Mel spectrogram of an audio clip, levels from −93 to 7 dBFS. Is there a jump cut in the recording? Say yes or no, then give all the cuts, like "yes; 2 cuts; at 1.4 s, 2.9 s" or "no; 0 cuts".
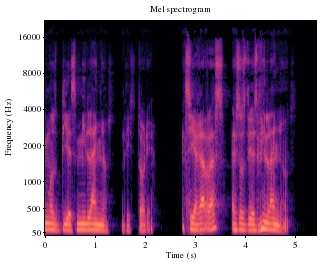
no; 0 cuts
